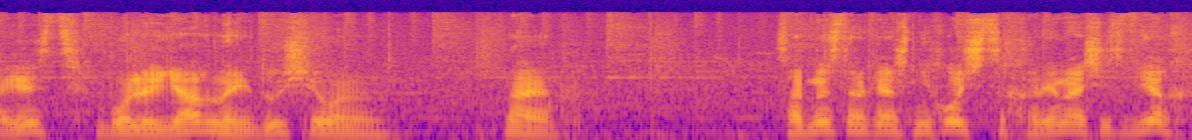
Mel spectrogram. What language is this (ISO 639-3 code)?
rus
